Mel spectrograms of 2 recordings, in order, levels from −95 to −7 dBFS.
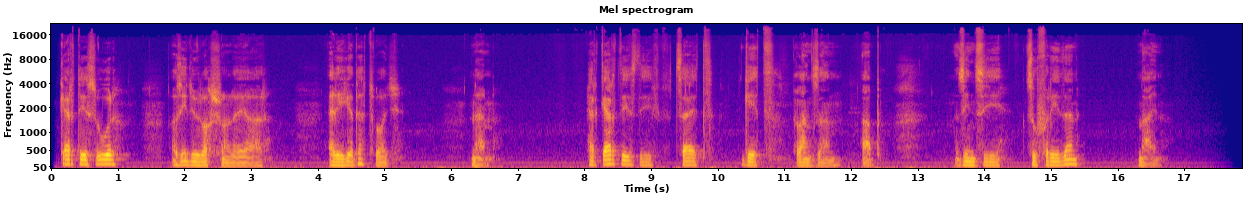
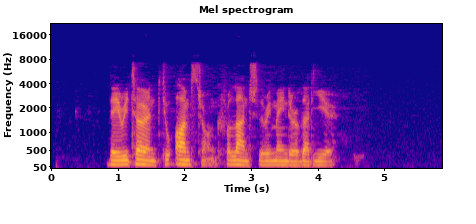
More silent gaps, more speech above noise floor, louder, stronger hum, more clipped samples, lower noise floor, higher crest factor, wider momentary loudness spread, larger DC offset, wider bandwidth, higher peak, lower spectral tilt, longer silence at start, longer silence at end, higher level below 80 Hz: neither; second, 45 dB vs 50 dB; first, -22 LUFS vs -27 LUFS; neither; neither; second, -66 dBFS vs -77 dBFS; about the same, 24 dB vs 22 dB; first, 19 LU vs 11 LU; neither; first, over 20 kHz vs 7.4 kHz; first, 0 dBFS vs -6 dBFS; second, -5.5 dB/octave vs -7 dB/octave; second, 0.15 s vs 0.85 s; second, 1.2 s vs 1.6 s; first, -46 dBFS vs -62 dBFS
